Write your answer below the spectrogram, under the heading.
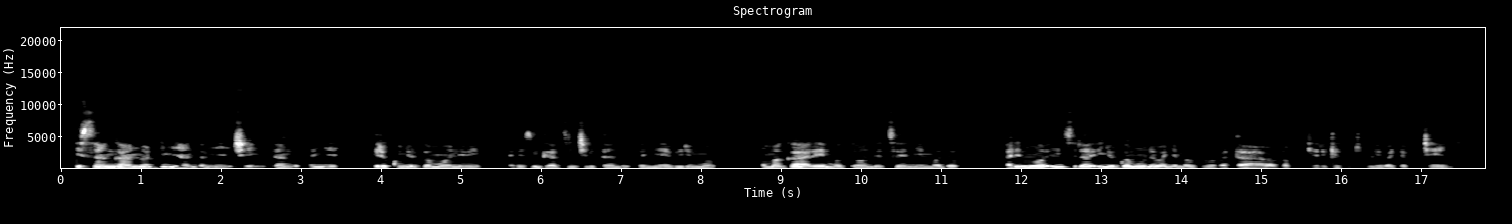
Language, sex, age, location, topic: Kinyarwanda, male, 50+, Kigali, government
